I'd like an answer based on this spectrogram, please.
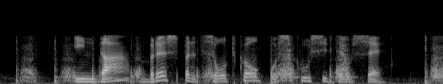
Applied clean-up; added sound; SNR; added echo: none; Writing; 6 dB; none.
